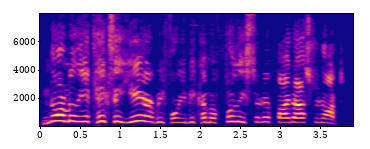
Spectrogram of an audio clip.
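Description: A man voicing a stern, formal woman scientist who gives brisk orders. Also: extremely high pitch, darkish tone, no room sound, lo-fi sound, pitched above the performer's own voice. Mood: commanding.

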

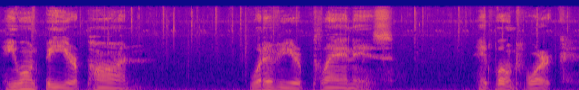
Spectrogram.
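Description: Scornful chained-up prisoner, voiced by a man, low and slow, full of disdain. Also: a little hiss or hum. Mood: defiant. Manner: defiant, scornful. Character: defiant captured man, scornful and angry.

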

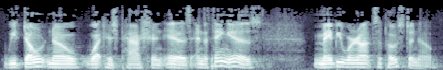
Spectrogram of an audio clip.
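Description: A lower-pitched man gives an informal, reflective sermon as a pastor. He speaks haltingly, his articulation a little impeded by braces. The recording is slightly dull. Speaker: pastor preaching. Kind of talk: conversational sermon.

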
